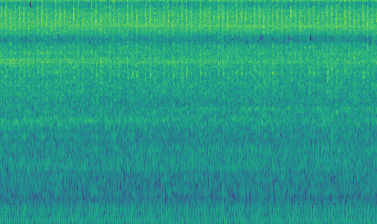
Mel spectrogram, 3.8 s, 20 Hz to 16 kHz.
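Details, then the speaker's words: Barn-find 1966 Ford F100 idling after a new OEM-style under-dash wiring harness was fitted, its first run in months: steady, even low rumble at about three pulses a second with no misses or knocks; runs smoothly. "We got it running again, so pretty excited about that. It hasn't been running for months. We didn't want to do anything with that bad harness, but he's in here idling."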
